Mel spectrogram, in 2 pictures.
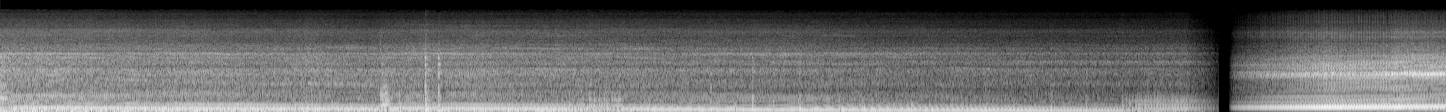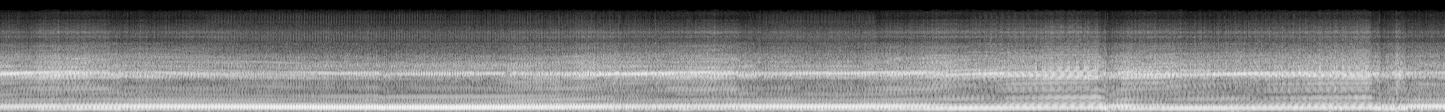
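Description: Motorcycle engine running under way. Its pitch slowly sinks for about the first twelve seconds, then the sound cuts out for a moment. It returns steady, wavering gently up and down, with two quick jumps in pitch near the end.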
